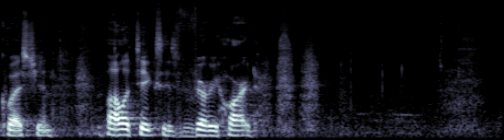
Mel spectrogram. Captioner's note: chuckles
